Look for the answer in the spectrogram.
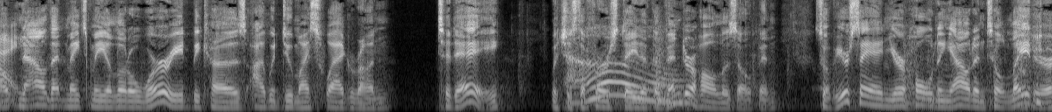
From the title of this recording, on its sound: Live from ASCII Edge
